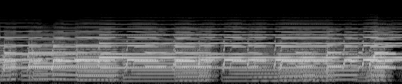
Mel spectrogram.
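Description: Trumpet and piano music: the trumpet plays a run of held, changing notes over the piano.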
